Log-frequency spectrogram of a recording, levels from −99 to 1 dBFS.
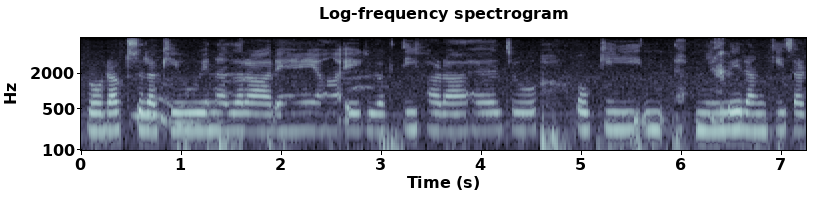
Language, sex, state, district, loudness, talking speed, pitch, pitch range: Hindi, female, Uttar Pradesh, Jalaun, -30 LUFS, 165 wpm, 215 Hz, 210-215 Hz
